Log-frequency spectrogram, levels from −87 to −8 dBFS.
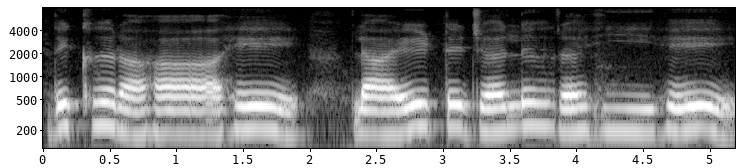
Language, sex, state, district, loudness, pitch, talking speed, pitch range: Hindi, female, Madhya Pradesh, Bhopal, -14 LUFS, 200 Hz, 80 wpm, 190-225 Hz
